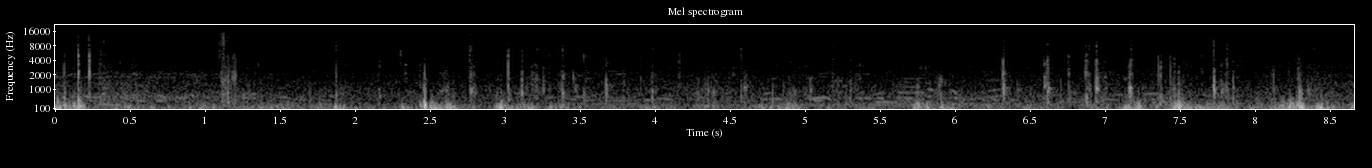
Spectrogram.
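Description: A horse's hoofbeats: a scatter of short, uneven knocks, with faint voices behind.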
